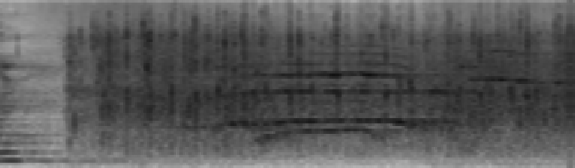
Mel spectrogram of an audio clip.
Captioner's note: applauding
